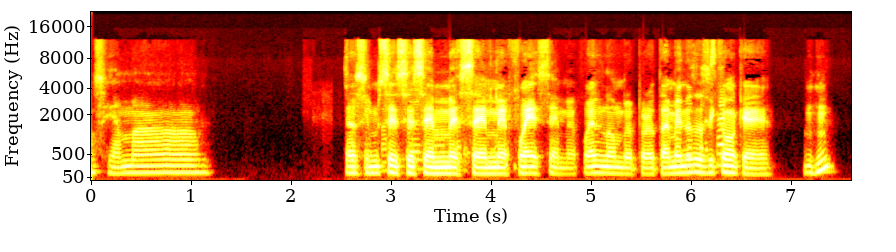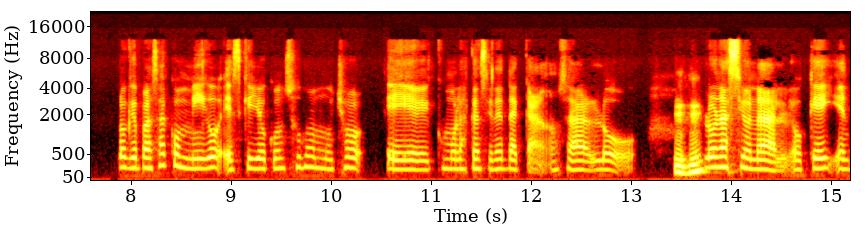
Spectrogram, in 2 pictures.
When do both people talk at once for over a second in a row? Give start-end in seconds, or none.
2.5-3.8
